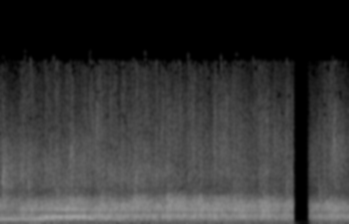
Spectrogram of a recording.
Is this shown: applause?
yes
